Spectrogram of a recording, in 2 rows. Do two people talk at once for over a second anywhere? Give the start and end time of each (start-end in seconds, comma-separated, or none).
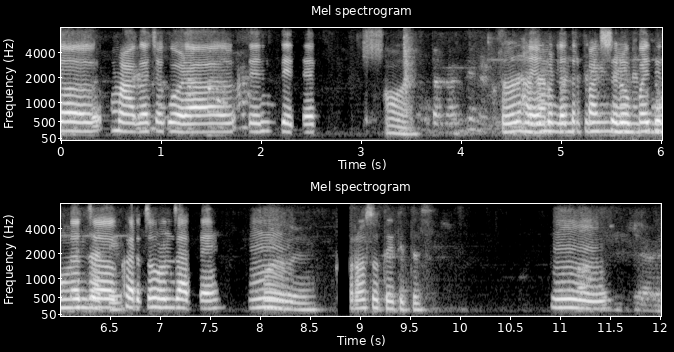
4.6-6.6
